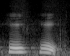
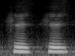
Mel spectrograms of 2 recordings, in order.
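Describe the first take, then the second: Both takes have the same delivery.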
